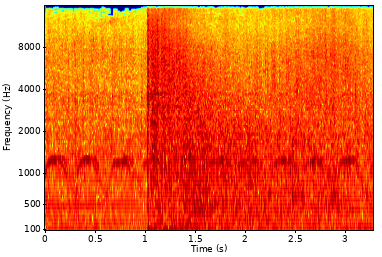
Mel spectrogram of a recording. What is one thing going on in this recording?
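A cannon fires with a loud blast.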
